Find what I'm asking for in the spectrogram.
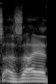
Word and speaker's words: Isaiah: And I know I pronounce Isaiah the English way, not the American way, but you understand, right? You understand my accent? It's Isaiah.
